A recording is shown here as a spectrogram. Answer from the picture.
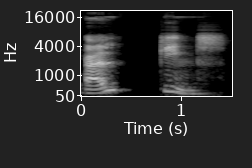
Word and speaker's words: alkenes: Next, ALK is same alk, ENE is ene. Okay, so alkenes, alkenes, alkenes.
